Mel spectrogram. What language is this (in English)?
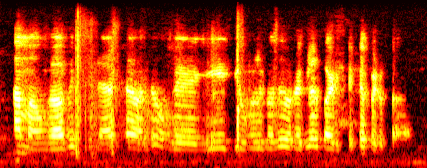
Tamil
